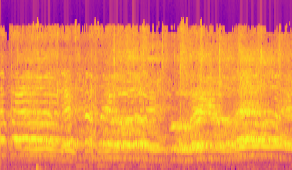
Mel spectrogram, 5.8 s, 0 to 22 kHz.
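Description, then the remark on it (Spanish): A large stadium crowd of Granada and Las Palmas football fans celebrating promotion to Spain's Primera division chants and sings together loudly and continuously, a festive roar of many voices swelling and dipping in waves throughout. Granada had won the Segunda title by beating Leganés 2-0. “Así sonaba la fiesta de ambos.”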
